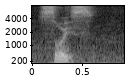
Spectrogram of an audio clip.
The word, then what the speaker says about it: Seuss: You've been pronouncing that last name wrong this whole time. – Seuss? – It's actually pronounced Seuss.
